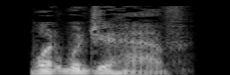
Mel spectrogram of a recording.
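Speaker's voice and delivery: plain reading voice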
